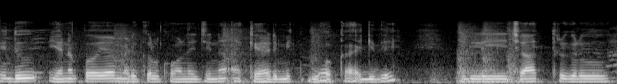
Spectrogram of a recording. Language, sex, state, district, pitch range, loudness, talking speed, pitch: Kannada, male, Karnataka, Dakshina Kannada, 125-135 Hz, -15 LUFS, 95 wpm, 130 Hz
